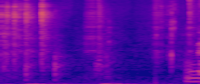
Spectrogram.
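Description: A few light clicks and taps of makeup items being handled: a brush and a pressed-powder compact picked up from the table.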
